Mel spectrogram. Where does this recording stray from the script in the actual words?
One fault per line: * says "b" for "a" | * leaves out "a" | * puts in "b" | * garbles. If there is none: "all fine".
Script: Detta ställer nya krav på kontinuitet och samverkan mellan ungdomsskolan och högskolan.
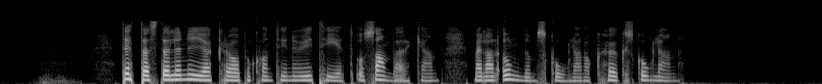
all fine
